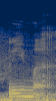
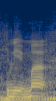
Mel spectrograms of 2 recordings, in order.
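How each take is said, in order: Both takes have the same delivery.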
